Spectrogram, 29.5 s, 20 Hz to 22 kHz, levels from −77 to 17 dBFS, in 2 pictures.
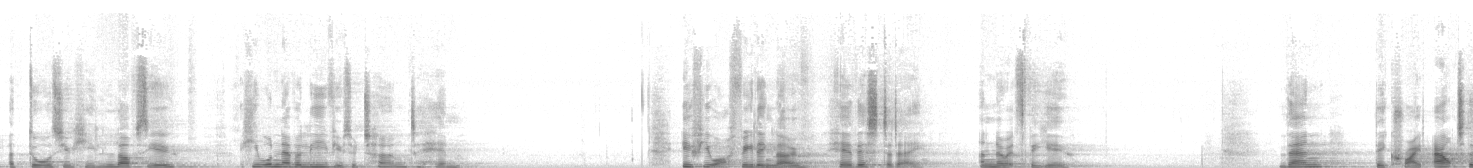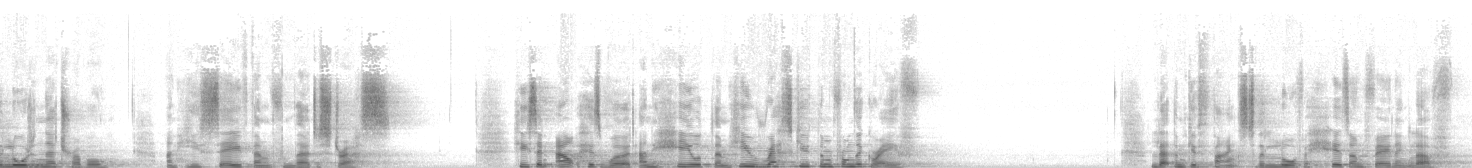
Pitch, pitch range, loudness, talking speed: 235 Hz, 220-255 Hz, -26 LUFS, 140 wpm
